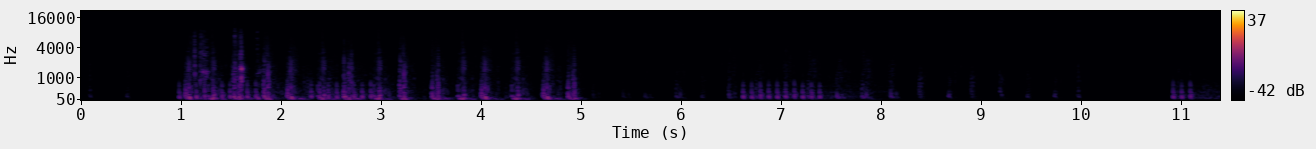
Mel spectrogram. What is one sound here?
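Quick footsteps thud and crunch on a dirt path.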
